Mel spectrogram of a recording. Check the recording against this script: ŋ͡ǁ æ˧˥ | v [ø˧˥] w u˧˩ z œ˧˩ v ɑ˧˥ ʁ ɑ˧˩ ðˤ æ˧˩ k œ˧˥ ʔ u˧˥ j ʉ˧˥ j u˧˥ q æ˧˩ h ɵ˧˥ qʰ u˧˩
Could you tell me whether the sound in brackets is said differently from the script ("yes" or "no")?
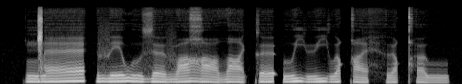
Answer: yes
